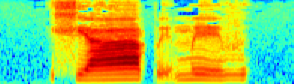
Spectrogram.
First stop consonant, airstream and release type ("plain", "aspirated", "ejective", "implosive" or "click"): plain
